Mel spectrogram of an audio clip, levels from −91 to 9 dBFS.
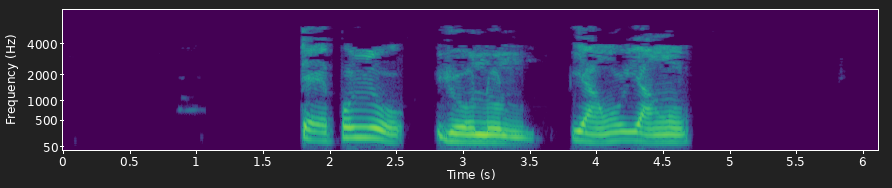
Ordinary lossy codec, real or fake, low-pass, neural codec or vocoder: MP3, 24 kbps; real; 7.2 kHz; none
